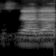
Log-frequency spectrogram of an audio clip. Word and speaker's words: Qi: तो आज का जो हमारा टॉपिक है वो है जी। इसको लिखा ऐसे जाता है क्यू आई, लेकिन इसको जो प्रोनाउंस करते हैं वो कहते हैं जी, और मेडिकल साइंस में इसको कहा जाता है ल्यूमुला।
